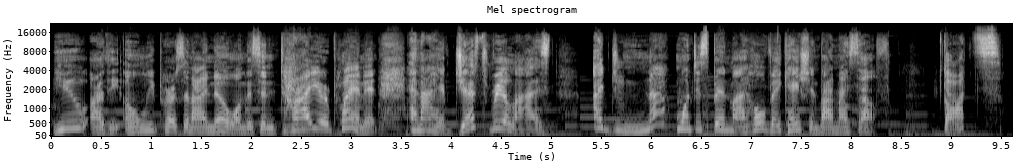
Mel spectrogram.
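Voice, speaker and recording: A woman's voice: mid-range voice, big pitch swings, moderate pace, faint music behind, natural voice. A woman playing a wry, awkward, overworked starship chief mate on vacation in a romantic comedy audio drama, with muttered, self-interrupting asides. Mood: flustered, flirty.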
